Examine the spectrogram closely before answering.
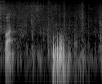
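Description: Horse hooves shuffle on straw.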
